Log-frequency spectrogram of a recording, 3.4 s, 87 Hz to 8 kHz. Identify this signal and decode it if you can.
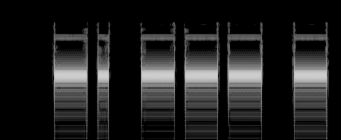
Morse code, heard as a keyed tone, about 11 wpm, 700 Hz. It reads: NOT
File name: Book One / 02-Chapter 2 - 11 WPM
